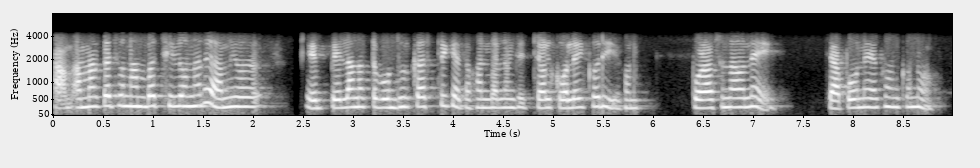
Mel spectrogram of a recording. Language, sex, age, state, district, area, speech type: Bengali, female, 18-30, West Bengal, Purulia, urban, conversation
